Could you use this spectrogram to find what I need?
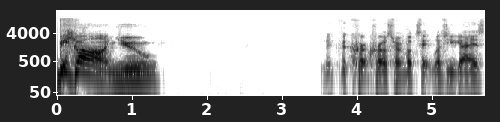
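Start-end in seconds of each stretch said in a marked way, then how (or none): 0.0-1.3 big, loud, booming, thundering voice. Narrating, the speaker voices the Martians calling out: big booming thundering voice. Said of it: "big booming voice thundering".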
